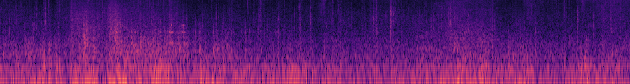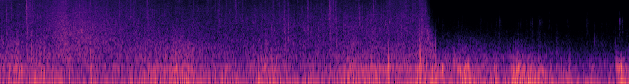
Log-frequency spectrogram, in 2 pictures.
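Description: A storm at sea in a pirate game brings heavy, continuous rain and rumbling wind with bursts of thunder, loud and steady until it cuts off abruptly near the end.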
